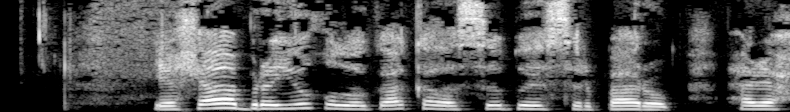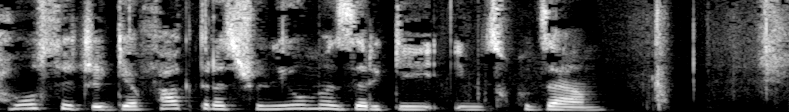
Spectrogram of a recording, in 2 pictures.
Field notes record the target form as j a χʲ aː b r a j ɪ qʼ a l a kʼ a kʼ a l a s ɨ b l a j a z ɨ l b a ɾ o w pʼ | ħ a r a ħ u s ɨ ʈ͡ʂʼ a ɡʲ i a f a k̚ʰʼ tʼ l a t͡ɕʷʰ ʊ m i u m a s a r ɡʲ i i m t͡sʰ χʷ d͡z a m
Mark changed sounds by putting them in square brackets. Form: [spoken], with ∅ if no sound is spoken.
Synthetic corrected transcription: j a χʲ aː b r a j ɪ qʼ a l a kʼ a kʼ a l a s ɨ b l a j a [s] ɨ [r] b a ɾ o w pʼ | ħ a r a ħ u s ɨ ʈ͡ʂʼ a ɡʲ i a f a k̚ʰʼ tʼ [r] a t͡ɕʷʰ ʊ [n] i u m a [z] a r ɡʲ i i m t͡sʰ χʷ d͡z a m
